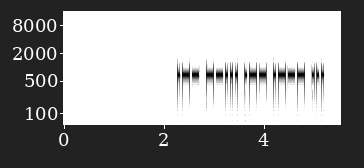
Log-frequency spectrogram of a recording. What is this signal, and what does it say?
Morse code, heard as a keyed tone, about 25 wpm, 700 Hz. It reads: W7WJS
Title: USA Call Signs - 5 Characters - Repeated 3x - 25wpm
